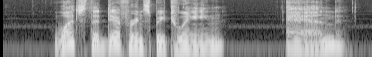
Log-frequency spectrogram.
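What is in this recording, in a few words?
what is the difference between X and Y, male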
